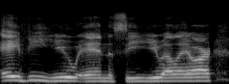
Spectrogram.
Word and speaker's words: avuncular: It's spelled like AVUNCULAR, but it just sounds like avuncular.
